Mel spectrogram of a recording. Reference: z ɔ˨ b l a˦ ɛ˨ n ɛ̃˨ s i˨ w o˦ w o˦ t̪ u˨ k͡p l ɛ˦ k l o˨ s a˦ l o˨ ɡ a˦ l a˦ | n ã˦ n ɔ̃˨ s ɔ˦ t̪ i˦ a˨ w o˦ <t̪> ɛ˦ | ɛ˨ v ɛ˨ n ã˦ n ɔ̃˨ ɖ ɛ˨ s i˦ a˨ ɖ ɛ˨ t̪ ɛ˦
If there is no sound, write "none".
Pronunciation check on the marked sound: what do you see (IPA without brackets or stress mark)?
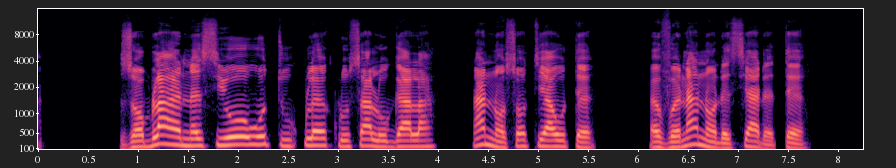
t̪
